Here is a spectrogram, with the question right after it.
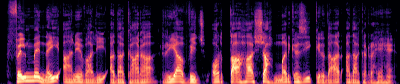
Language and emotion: Urdu, neutral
